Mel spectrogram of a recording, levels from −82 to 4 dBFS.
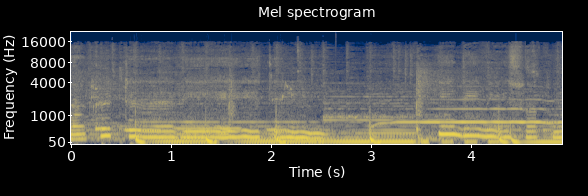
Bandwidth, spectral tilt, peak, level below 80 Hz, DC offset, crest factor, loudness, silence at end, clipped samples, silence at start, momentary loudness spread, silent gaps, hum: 16.5 kHz; -6.5 dB/octave; 0 dBFS; -14 dBFS; under 0.1%; 8 dB; -9 LUFS; 0 s; 0.2%; 0 s; 4 LU; none; none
